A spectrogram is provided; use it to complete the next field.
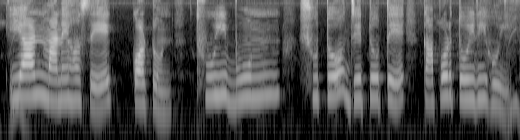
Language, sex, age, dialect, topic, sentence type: Bengali, female, 18-24, Rajbangshi, agriculture, statement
